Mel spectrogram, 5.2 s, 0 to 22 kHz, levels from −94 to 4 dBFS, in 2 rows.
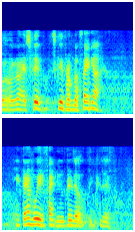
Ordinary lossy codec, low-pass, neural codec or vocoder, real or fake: none; none; codec, 16 kHz, 1 kbps, FunCodec, trained on Chinese and English, 50 frames a second; fake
